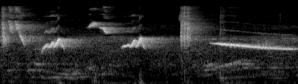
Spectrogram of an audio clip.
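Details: Mangrove blue flycatcher singing in lively gacor style, unloading its isian repertoire: high sweeping whistles, a rising slur and a long clear descending whistle, with short sharp chips between phrases.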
